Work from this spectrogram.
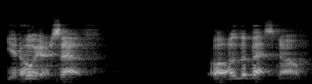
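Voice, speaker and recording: Guy playing awkward irish handyman leaving a voicemail, hesitant n roundabout, very sharp lowish voice, echoey room. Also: takes it slowly, creaky, dull audio, heavily acted. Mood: awkward concern. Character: neighbourly Irish tradesman, awkwardly breaking worrying news. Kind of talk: radio comedy-drama voicemail monologue.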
